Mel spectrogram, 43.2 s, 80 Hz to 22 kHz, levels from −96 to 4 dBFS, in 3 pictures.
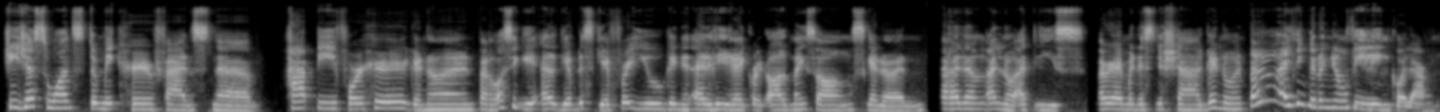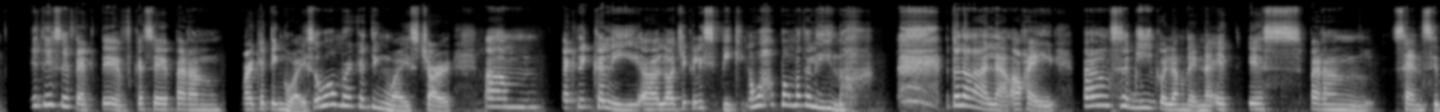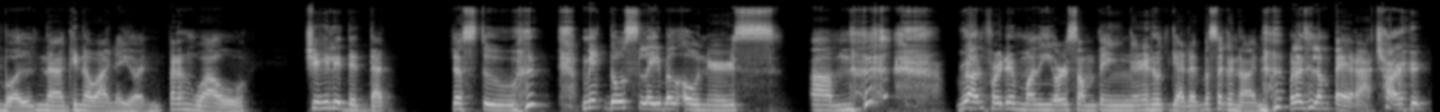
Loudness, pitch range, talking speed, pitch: -24 LUFS, 175-220 Hz, 155 wpm, 190 Hz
